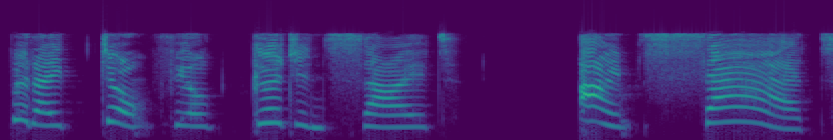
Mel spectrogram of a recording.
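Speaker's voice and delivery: high, small-creature voice, a touch sad; sad little mole. Acted. Little mole confides in mamma, high and mildly sad.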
